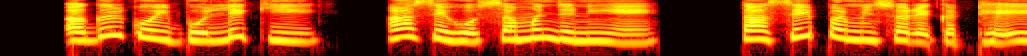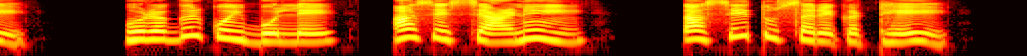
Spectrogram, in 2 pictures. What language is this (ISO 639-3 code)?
mjl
